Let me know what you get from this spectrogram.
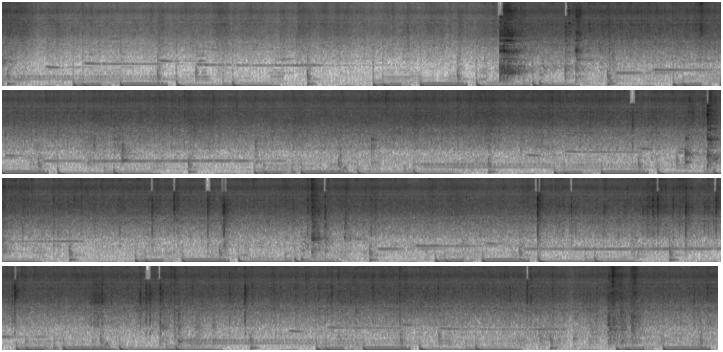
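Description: Shrimp and vegetables sizzling on a hot flat-top griddle as they are stirred, with a few sharp clicks of metal tongs against the griddle, the loudest about five seconds in.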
